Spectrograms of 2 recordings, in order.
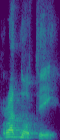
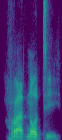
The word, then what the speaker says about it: Radnoti: Radnoti. You got to roll the R. Radnoti.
